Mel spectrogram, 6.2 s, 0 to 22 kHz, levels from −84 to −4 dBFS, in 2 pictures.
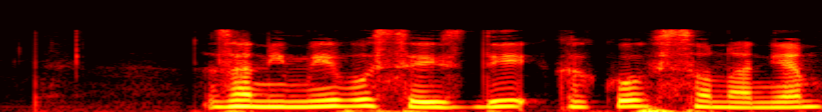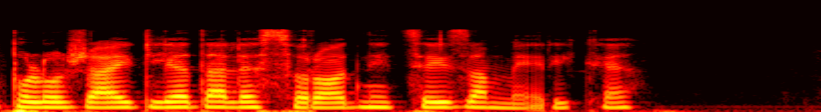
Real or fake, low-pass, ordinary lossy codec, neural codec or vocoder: real; 7.2 kHz; MP3, 64 kbps; none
